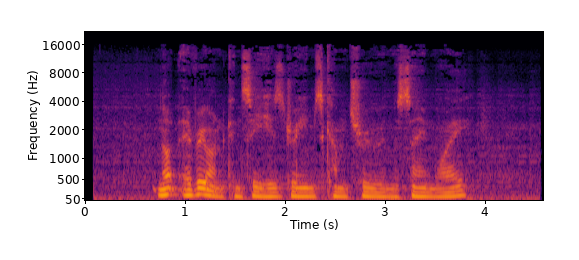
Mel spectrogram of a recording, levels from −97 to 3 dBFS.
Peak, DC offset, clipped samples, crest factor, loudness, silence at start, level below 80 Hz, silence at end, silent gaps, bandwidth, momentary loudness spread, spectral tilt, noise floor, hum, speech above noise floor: -10 dBFS; under 0.1%; under 0.1%; 16 dB; -27 LUFS; 0.1 s; -48 dBFS; 0.05 s; none; 16 kHz; 22 LU; -5.5 dB/octave; -46 dBFS; none; 21 dB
